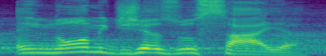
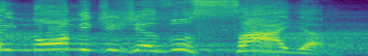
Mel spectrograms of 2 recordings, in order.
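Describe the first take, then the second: First: It is said quietly and calmly. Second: It is said loudly and forcefully. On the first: "muito calmo" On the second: "Se você é explosivo igual eu"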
